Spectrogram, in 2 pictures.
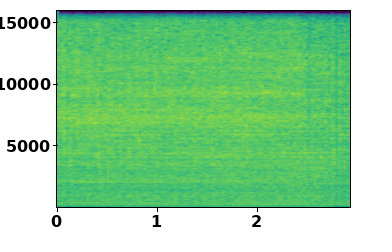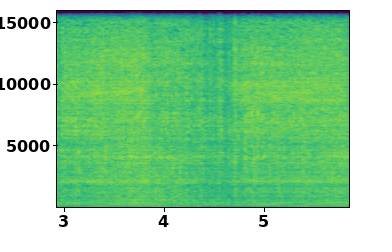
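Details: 1983 Toyota 4x4 pickup, 22R four-cylinder, sat at least 10 years, fuel leaking: loud, ragged idle that surges and sags, gurgling; suspected flooding carburetor, not confirmed.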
